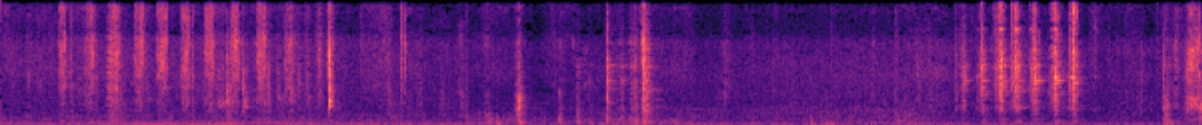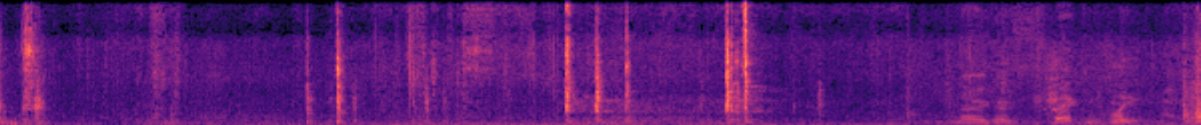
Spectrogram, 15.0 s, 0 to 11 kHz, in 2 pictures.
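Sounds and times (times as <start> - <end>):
sharp clicks and knocks: 0.0 - 4.6, 5.8 - 7.8, 9.4 - 12.8.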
